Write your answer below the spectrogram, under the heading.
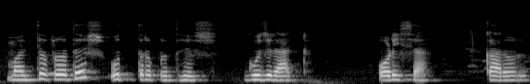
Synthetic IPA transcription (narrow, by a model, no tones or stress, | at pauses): mɔd̪ʱjopɾɔd̪eʃut̪ːəɾpɾod̪eʃ | ɡud͡ʑɾaʈ | oɽiʃa̰ | kaɾol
